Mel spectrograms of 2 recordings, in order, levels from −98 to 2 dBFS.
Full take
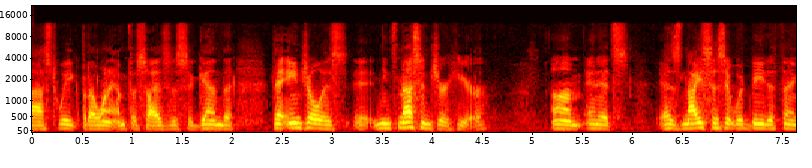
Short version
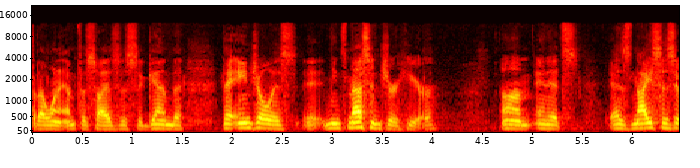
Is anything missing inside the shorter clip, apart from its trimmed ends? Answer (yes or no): no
